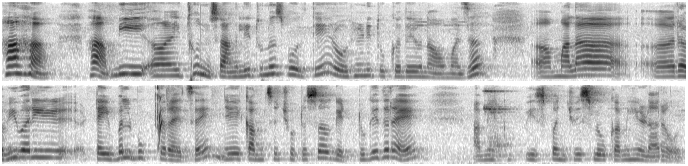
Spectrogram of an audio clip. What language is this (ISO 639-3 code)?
mar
